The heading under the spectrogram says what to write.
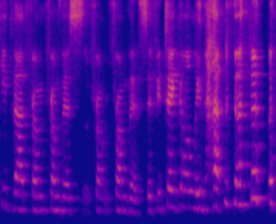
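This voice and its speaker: A somewhat breathy woman's voice, fairly high in pitch, very slow, with lively intonation. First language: Serbian and English (bilingual). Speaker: psychodrama workshop leader. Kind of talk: workshop discussion. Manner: halting.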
